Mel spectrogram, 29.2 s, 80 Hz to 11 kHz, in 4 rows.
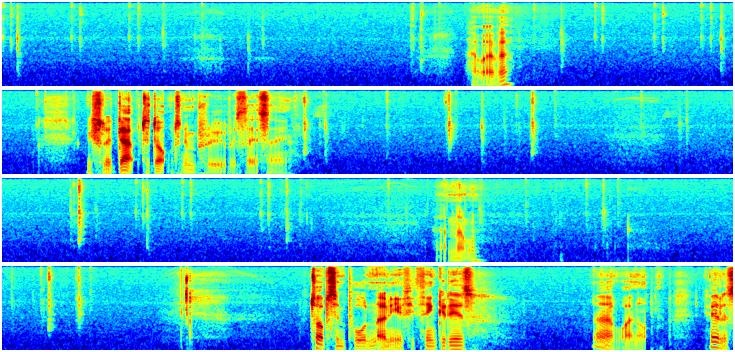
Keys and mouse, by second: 0.0 ctrl+click, 0.7 ctrl+click, 1.3 ctrl+click, 2.0-4.1 alt+middle drag, 4.4 middle click, 5.9 ctrl+click, 6.5 ctrl+click, 7.7 ctrl+click, 8.7-10.4 alt+middle drag, 11.0 middle click, 11.8 alt+middle click, 12.8 middle click, 14.1-15.3 alt+middle drag, 16.4 ctrl+click, 17.2 ctrl+click, 17.6 middle click, 19.0 ctrl+click, 19.8 middle click, 20.8-22.3 alt+middle drag, 22.8-25.1 alt+middle drag, 26.1 ctrl+click, 27.8 ctrl+click.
